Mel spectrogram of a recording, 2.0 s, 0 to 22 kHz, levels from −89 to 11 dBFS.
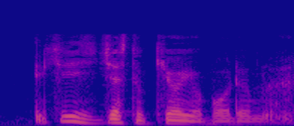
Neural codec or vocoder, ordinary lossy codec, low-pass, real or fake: none; MP3, 32 kbps; 7.2 kHz; real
